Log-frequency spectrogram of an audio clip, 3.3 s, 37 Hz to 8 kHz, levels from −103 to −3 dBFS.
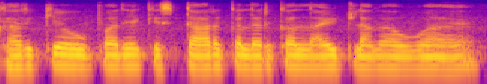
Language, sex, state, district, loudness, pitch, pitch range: Hindi, male, Arunachal Pradesh, Lower Dibang Valley, -15 LUFS, 115 Hz, 110-120 Hz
